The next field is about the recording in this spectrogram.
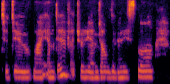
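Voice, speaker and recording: Speaking with an American accent, a woman uses a fairly low pitch and a dark, mellow tone at a fairly quick pace. The sound is dry and close with no echo. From US, Pennsylvania. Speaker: theology professor. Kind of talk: interview.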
